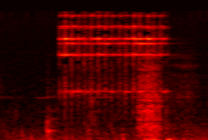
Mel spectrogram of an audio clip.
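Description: A bell rings in a continuous bright metallic trill for about a second, rung to call for help and loud against a quiet background, with no voices.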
